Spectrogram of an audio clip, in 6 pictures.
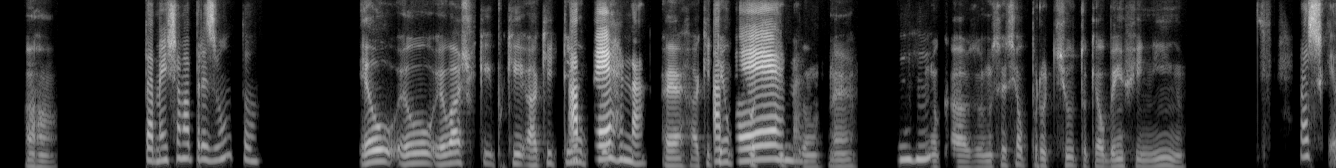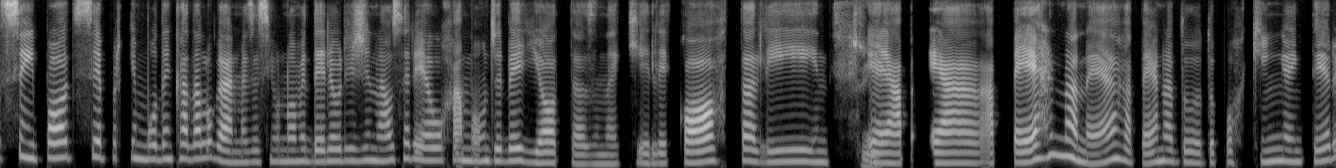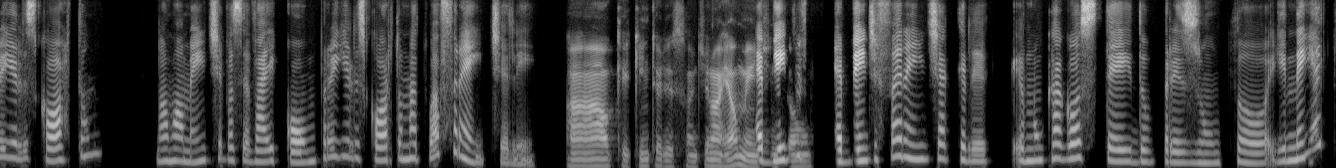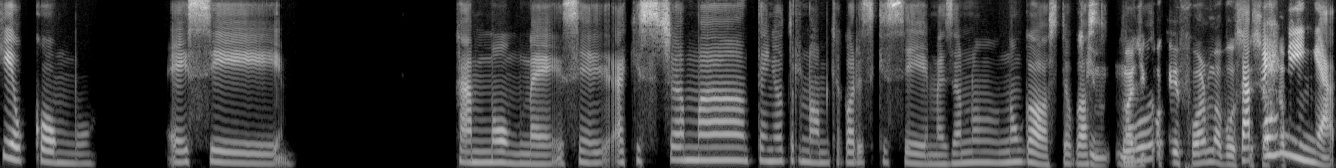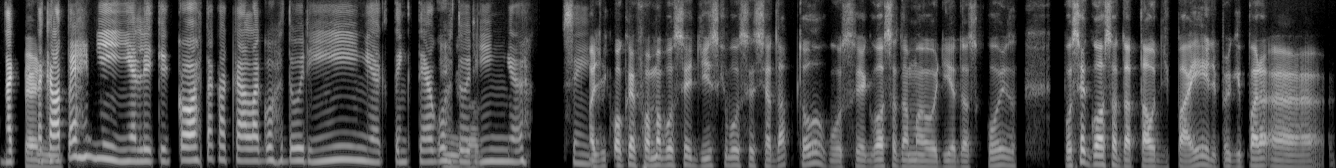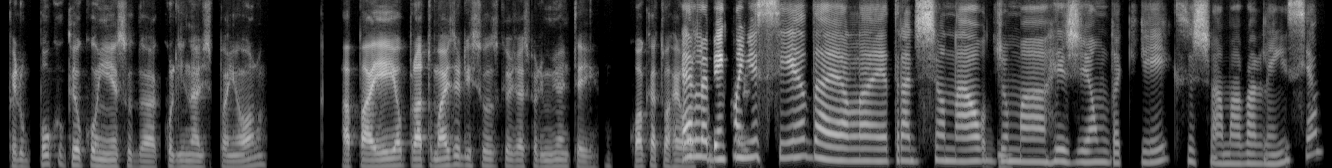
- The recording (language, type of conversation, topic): Portuguese, podcast, Como a comida influenciou sua adaptação cultural?
- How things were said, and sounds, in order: in Italian: "prosciutto"; in Italian: "prosciutto"; in Spanish: "jamón de Bellotas"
